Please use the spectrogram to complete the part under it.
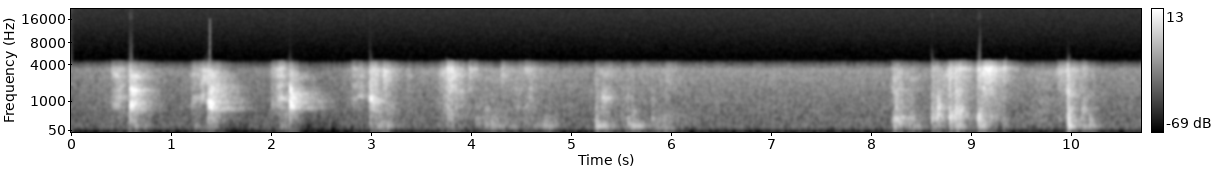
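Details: Young Boston Terrier, five months old, frustrated at a ball stuck in its basket. Short, sharp barks come roughly every second at first, then fade into softer yaps, fall silent for two seconds, and return as a quick burst of rough barks.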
